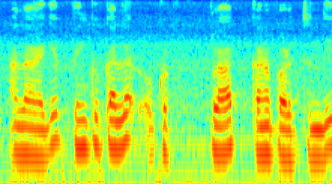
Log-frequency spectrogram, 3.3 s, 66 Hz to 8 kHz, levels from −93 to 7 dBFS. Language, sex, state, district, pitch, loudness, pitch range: Telugu, male, Telangana, Mahabubabad, 155 Hz, -15 LUFS, 145-175 Hz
